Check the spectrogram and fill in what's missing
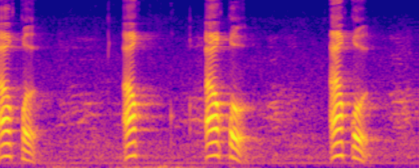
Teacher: آپ کو لگتا ہے کہ دو حصے آپس میں ٹکرائے ہیں بالکل آخر میں، زبان کی جڑ کوے کے قریب نرم تالو سے لگتی ہے · Term: قاف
